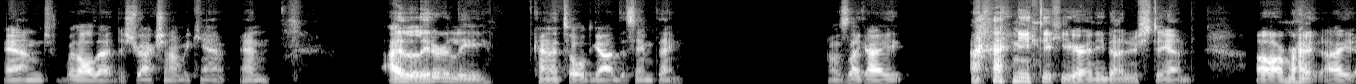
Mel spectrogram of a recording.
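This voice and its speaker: Male podcast host, low and gravelly, earnest and animated. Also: unhurried, pauses often. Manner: earnest, animated, with many fillers and quoted self-talk. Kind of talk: casual reflective chat.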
